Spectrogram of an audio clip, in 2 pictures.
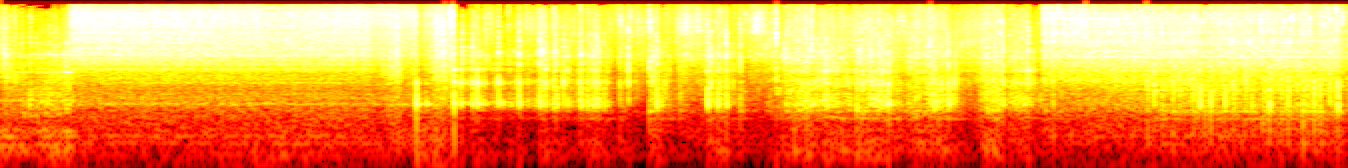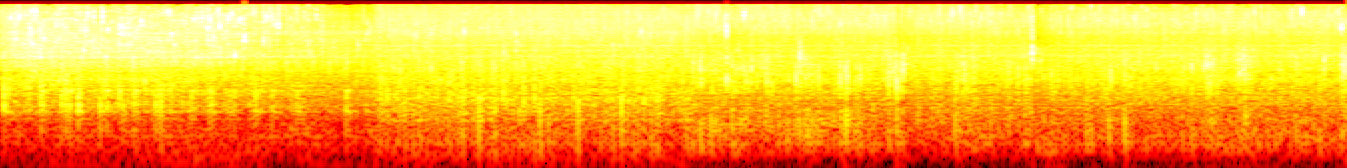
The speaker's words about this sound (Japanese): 今朝は今が旬アサリの酒蒸しのいい音それではお聴きください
